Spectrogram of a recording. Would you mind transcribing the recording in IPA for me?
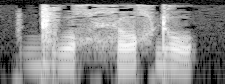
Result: ɡ͡ǁuχ ħoχɖo

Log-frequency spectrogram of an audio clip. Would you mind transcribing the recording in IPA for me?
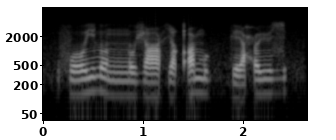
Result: foːjlonːo ʒɑːxiqʼy mukːeħyːz

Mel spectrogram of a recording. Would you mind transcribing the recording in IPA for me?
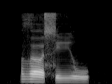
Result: ðʌ siw

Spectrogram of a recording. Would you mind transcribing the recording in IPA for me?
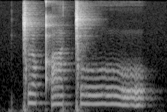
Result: ǀɵqʼaǀoː

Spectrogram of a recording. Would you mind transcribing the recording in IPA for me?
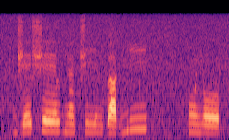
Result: d͡ʒe˨˦ ʃeː˧l ɡɛ̃˨t͡ʃiː˨nɗa˨ɡ͡bi˦ | kũ˨jo˨

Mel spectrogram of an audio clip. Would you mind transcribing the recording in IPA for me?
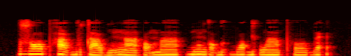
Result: zɔ˦pʰa̰˦˨ʊ̯ ɡṵ˦˨ta˨ʊ̯ɡũ˦˨ ŋã˨ʔɔ̰˦˨mã˦ | bũ˦ɡɔ̰˦˨ɡʊ˦ʔbɔ˦ ɡɪ˦ʔwã˦pʰo˦ʊ̯ bɛ˦ʔ

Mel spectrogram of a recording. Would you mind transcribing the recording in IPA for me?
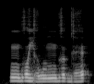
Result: ŋɡojə̤wu ŋɡɵɡɛ̤

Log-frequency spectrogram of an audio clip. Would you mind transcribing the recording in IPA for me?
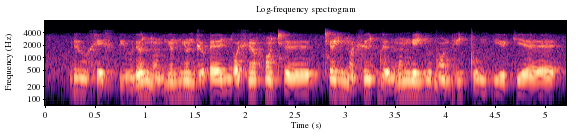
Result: ɾʲuː˥xe˩x pʲuː˩ɾʲɔ˥ɲõ˩ bʲɔ̃˥bʲõ˥ ɡʲɔ˩ʔɛː˩ɲɔ˩ xʲɔ̃˥xɔ̃˥cʰɘː˩ | cʰɘ˥jɲɔ̃˩ xʲo˥ʎdɘː˩ŋõ˥ ŋe˥ʎu˥ dɔ̃˩bʲɯ˥ʎtu˩ŋ pʲɘː˩kʲɛː˩

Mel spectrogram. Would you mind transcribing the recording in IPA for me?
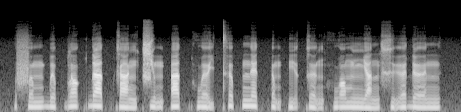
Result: fə˨˦mɓə˨˩p̚ lɔ˦˥k̚ɗa˦˥t̚ka˧˩ŋ t͡ɕɨ̰˧˨mʔa˦˥t̚ hwə̰ː˧˨jt̪ʰə˦˥p̚nɛ˦˥t̚ʔə̰˧˨m ʔḭ˧˨ə̯kə̰ː˧˨ŋhwɔ˧mɲa˧˩n xɨ̰˧˥ə̯ɗə˧n

